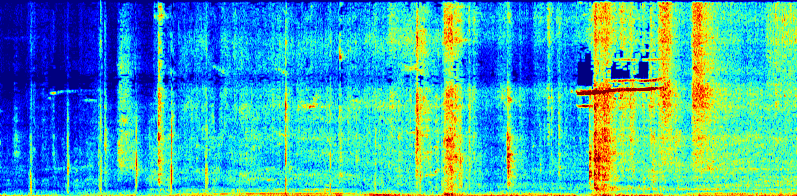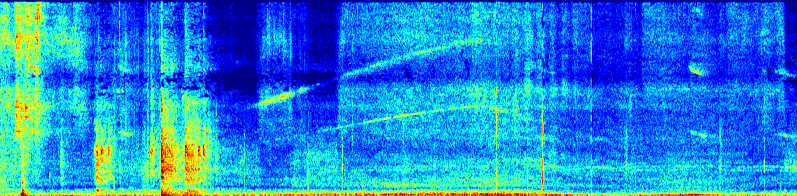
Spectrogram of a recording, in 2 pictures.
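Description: Natural-gas automated side-loading garbage truck working a curbside cart: the engine runs and revs to drive the hydraulic lift arm, with several loud bangs as the cart is lifted, shaken and dumped into the hopper, and a hiss of air.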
